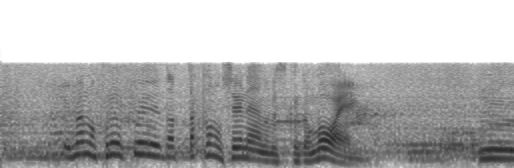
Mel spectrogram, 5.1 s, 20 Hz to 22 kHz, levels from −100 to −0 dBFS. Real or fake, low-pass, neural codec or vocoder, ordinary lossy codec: fake; 5.4 kHz; codec, 16 kHz, 1 kbps, X-Codec, HuBERT features, trained on balanced general audio; none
